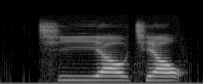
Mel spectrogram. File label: "qiao", Chinese phonetics; BPMF spelling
